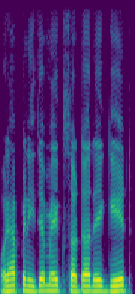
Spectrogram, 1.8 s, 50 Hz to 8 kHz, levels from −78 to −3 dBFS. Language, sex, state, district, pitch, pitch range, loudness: Hindi, male, Jharkhand, Garhwa, 150 Hz, 145-155 Hz, -12 LUFS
